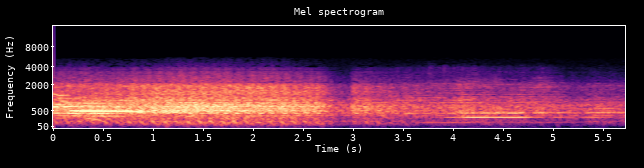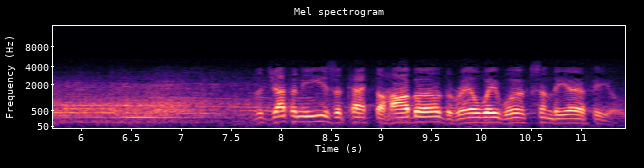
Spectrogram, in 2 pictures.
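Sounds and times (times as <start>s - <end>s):
fighter plane engine roaring while diving to strafe: 0.0s - 8.7s
speech: 7.9s - 11.4s.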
